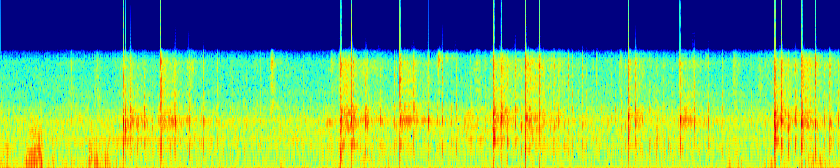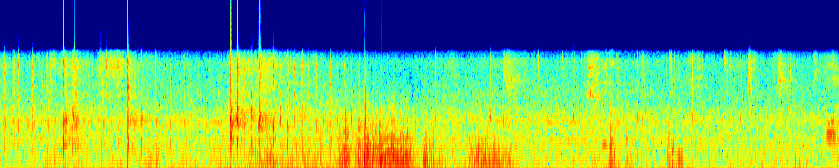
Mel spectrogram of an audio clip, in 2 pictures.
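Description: A frontenis rally: the ball is struck with stringed rackets and hits the concrete frontón wall, giving sharp cracks, often two in quick succession, every second or few seconds. A lower, longer sound comes about fifteen seconds in.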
